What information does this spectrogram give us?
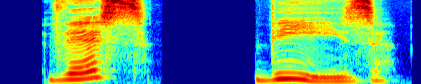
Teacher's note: is pronounced with a long vowel e and a z sound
